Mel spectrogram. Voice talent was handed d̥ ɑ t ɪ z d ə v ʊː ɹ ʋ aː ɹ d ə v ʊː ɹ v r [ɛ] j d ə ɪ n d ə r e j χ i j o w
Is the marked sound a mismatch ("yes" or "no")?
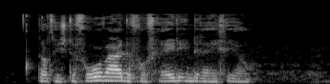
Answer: yes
